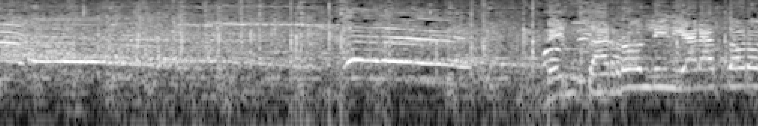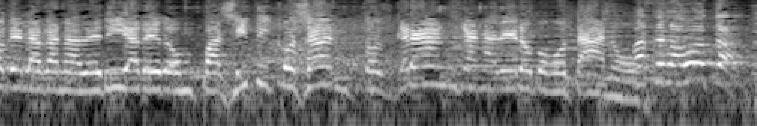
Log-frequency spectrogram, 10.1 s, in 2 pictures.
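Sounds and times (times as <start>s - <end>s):
standing crowd applauding at bullring: 0.0s - 5.6s
speech: 3.7s - 10.0s.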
